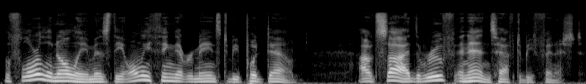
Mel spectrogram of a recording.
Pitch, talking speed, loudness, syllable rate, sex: 140 Hz, 225 wpm, -17 LUFS, 5.8 syllables/s, male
